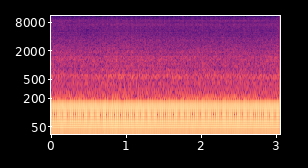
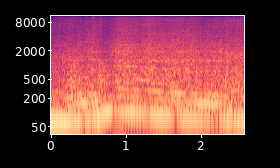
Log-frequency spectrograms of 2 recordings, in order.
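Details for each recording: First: EK Honda Civic with Y7 block and Y8 head swap, cold start: steady, fast, even hum with no hunting, idling too high; owner had adjusted the idle screw, vacuum leaks also suspected, unconfirmed; high idle. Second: Honda EK Civic with broken plug wire boots, possible vacuum leaks and missing primary O2 sensor: engine rises and settles cleanly with each throttle blip, deep even note, no misses; throttle response good.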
